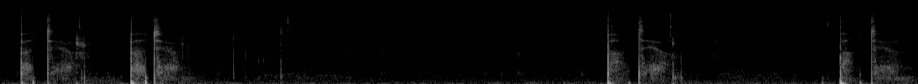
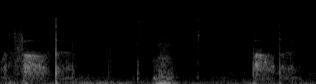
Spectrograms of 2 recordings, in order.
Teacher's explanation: So the P, we can see in the Germanic language, has been changed to an F, the sound. The P that has remained in the Latin has become a F in Germanic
